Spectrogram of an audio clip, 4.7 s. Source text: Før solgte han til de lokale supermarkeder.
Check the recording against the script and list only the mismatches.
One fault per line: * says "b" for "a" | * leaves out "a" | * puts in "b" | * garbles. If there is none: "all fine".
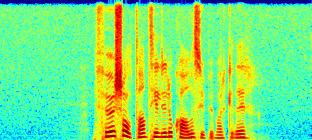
all fine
